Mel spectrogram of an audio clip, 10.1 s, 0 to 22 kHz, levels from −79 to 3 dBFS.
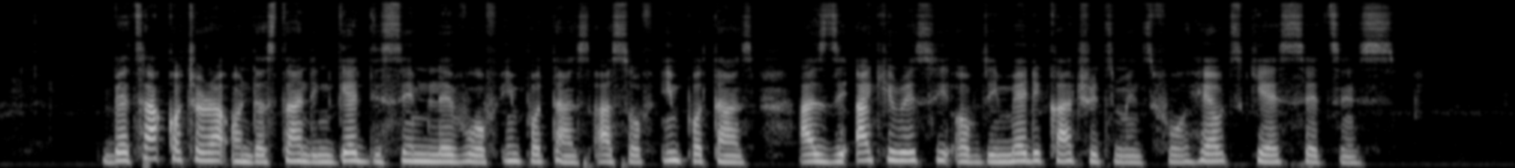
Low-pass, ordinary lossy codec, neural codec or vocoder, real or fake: none; none; none; real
